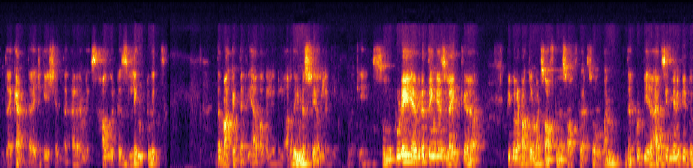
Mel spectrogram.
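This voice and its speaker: A middle-aged man with a husky, low voice giving an online guest lecture, pausing often with fillers and "okay". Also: darkish tone, reverberant, dull audio. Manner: hesitant, many fillers and "okay". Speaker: guest speaker. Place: video call.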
